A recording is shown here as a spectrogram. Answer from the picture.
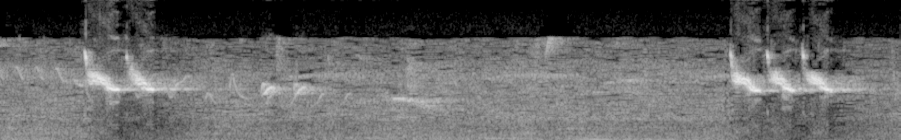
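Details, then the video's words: A female violaceous euphonia calls to her mate with two quick bursts of two or three high, thin, bright chirps, about three seconds apart. "Fêmea de Guriatã, chamado seu parceiro."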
